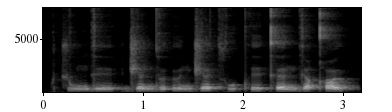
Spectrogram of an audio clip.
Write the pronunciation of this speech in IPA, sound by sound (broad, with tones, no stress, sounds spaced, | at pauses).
t͡ʃ u˧˩ ŋ ɡ e˧˩ | d͡ʒ ɛ˧˩ n d ʏ˧˥˧ ʔ ʏ˧˩ n d͡ʒ ɛ˧˩ t͡sʰ u˧˥˧ pʰ e˧˩ kʰ ɛ˧˥˧ ŋ ɡ e˧˩ qʰ ʏ˧˥˧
